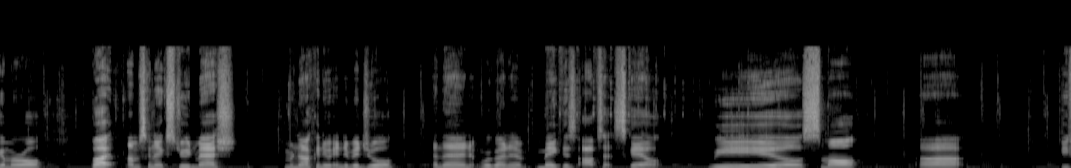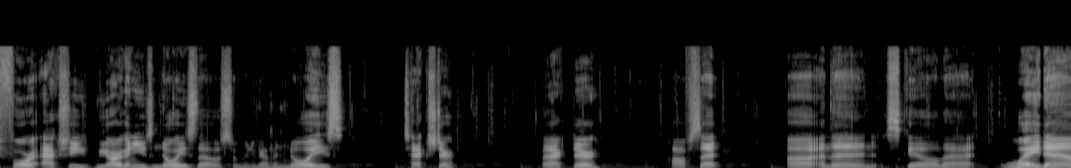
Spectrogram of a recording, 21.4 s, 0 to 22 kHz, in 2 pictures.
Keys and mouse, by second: 1.2 right click, 3.4-5.6 right drag, 5.6-7.5 middle drag, 8.3 middle click, 11.5 shift+a, 15.5 right click, 17.1-18.2 middle drag.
